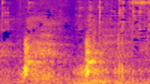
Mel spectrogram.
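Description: Dog vocalising during a tug-of-war pull: three short, rising whines or yips, spaced a little under a second apart.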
